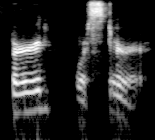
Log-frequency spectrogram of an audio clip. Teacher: it's a schwa before an r that is at the end of the word or followed by another consonant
